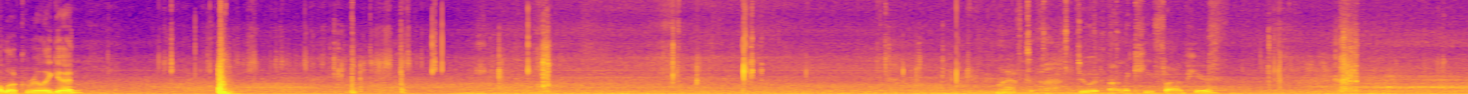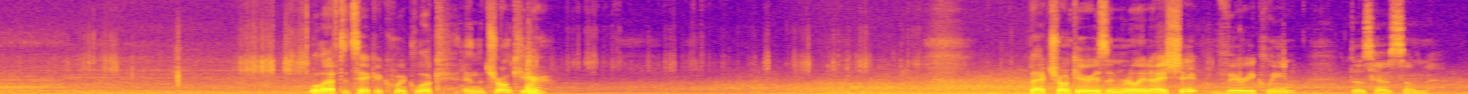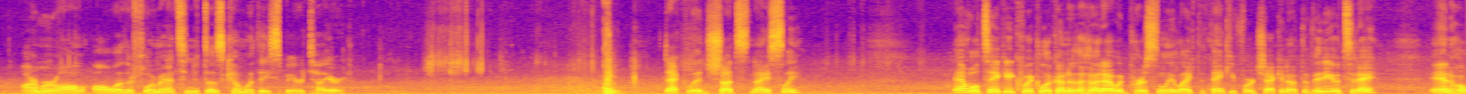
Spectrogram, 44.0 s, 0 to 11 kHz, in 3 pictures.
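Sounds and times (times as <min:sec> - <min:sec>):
outdoor background noise: 0:00.0 - 0:44.0
faint rustle: 0:06.6 - 0:18.0, 0:20.2 - 0:24.9, 0:32.8 - 0:36.4, 0:37.5 - 0:38.7.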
